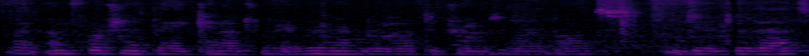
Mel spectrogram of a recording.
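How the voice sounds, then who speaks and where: A tired woman from Croatia with a Croatian accent, chatting casually while she draws, speaking in measured, formal phrases with frequent pauses. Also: sits low, completely flat delivery. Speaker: artist vlogger. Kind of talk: casual chat while drawing. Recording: roomy, distant mic with noisy ambience.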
